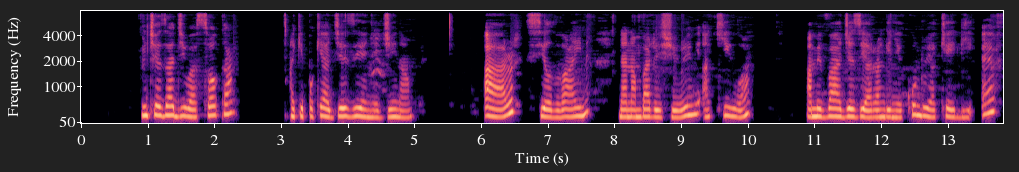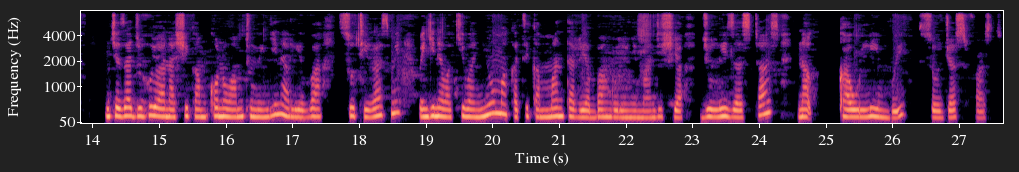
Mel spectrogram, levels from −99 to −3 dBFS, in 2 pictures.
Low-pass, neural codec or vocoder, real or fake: 7.2 kHz; none; real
